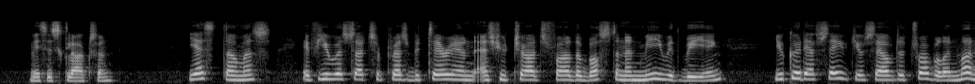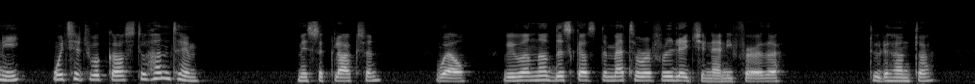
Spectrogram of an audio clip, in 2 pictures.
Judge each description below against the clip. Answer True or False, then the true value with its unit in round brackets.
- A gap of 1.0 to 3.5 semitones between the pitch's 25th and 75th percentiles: False (4.2 semitones)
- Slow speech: False (155 wpm)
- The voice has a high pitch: True (200 Hz)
